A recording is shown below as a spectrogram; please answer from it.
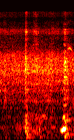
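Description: A spice mixture sautéing in a pan, a steady soft sizzle with two brief stirring scrapes.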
